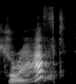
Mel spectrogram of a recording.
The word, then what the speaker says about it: draught: Apparently, draught, D-R-A-U-G-H-T is pronounced draft?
